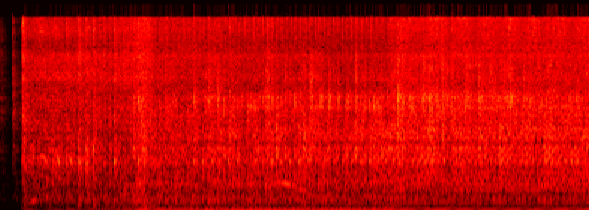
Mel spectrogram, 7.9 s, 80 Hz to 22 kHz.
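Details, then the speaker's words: 1986 VW Jetta turbo diesel with almost no compression and a previously dry injection pump, started after refitting four working glow plugs and the injection lines: brief crank, fires within two seconds off the key, then a steady, even idle clatter; normal start and idle. "I traded an old junk snowmobile for this and I paid 150 for and then about what four hours work not even that includes getting it home here it is starts off the key"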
